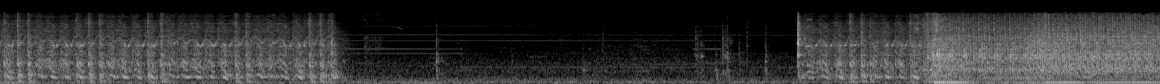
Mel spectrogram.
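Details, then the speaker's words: 2020 Mercedes S350 inline-six diesel after rocker arm knocking repair: cranks, catches quickly and settles into smooth even idle with no knocking; sounds healthy. "Okay, now engine's running, sounds nice and healthy, everything's put back into its place."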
